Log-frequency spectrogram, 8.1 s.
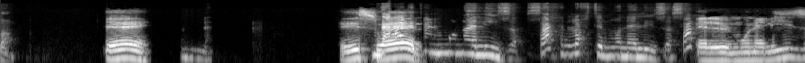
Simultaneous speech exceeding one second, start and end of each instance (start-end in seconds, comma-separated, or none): none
